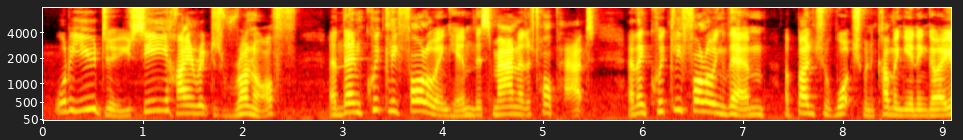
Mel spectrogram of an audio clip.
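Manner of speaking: ordinary talk, nothing marked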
